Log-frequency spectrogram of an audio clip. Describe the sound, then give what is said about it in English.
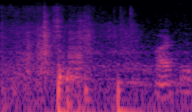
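A door being opened, marked by two short, thudding clunks, with faint murmuring voices in the background. “Yeah, I'll take it open the door.”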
